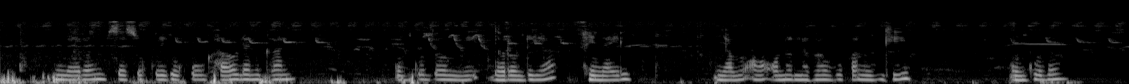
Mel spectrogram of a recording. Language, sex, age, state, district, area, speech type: Santali, female, 18-30, West Bengal, Uttar Dinajpur, rural, spontaneous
